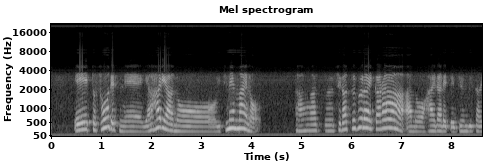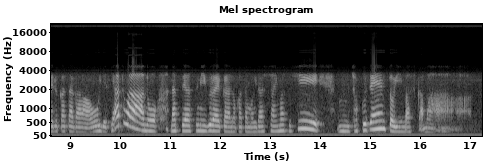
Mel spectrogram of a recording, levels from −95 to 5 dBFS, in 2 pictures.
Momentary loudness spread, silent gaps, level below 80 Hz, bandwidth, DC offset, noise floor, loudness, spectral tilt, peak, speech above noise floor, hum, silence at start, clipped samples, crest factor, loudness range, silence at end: 12 LU; none; -54 dBFS; over 20 kHz; under 0.1%; -54 dBFS; -28 LUFS; -7 dB/octave; -14 dBFS; 26 dB; none; 0.15 s; under 0.1%; 16 dB; 3 LU; 0.25 s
